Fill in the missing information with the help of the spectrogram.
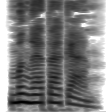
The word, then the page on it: mengatakan: indonesian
